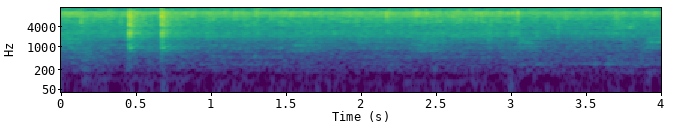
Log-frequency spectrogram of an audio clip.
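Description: Fish steaks sizzling as they shallow-fry in oil on a flat iron tawa, a steady high hiss, with a metal spatula clicking twice against the pan about half a second in.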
